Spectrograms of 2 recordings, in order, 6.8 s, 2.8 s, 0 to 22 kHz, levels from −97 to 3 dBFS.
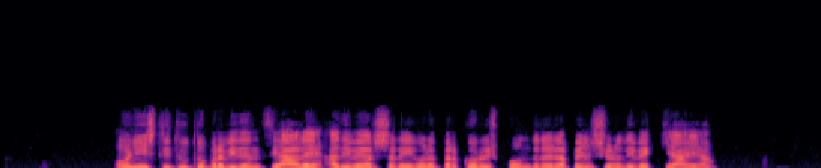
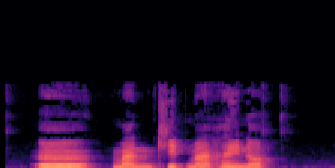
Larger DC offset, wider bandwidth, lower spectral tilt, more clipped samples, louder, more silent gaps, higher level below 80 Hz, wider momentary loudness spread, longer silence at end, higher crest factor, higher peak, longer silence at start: neither; second, 8 kHz vs 11 kHz; about the same, -6 dB/octave vs -7 dB/octave; neither; second, -29 LUFS vs -25 LUFS; neither; about the same, -66 dBFS vs -62 dBFS; second, 5 LU vs 9 LU; first, 0.9 s vs 0.55 s; about the same, 20 dB vs 18 dB; about the same, -10 dBFS vs -8 dBFS; first, 0.95 s vs 0.3 s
